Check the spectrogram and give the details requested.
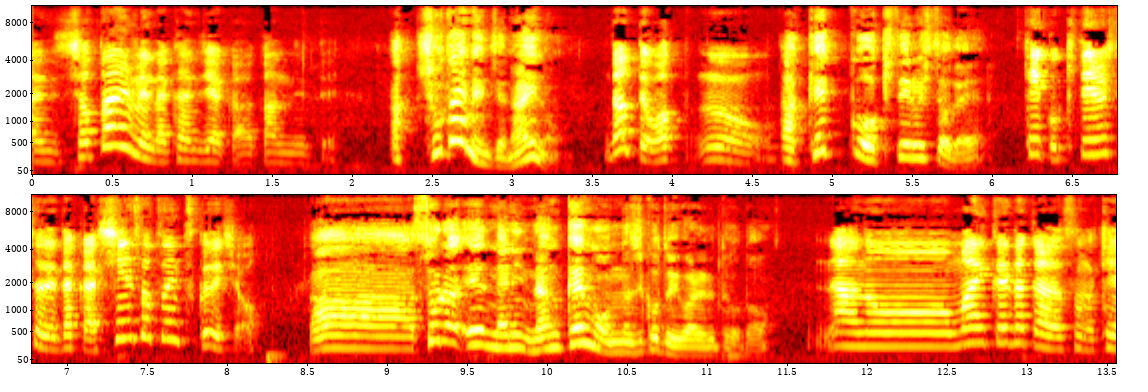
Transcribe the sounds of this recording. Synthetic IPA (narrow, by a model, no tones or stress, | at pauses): ɕo̞t̪aimẽnːakãɲ̟d͡ʑijaka̰ːkãnːẽ̞t̪e̞̰ | aɕo̞t̪aimẽ̞ɲd͡ʑanaino̞̰ | d̪at̪ːe̞oβat̪ɯ̟̃ake̞kːoːkʲi̥t̪e̞ɾɯ̟çi̥t̪o̞d̪e̞ | ke̞kːo̞ːkʲi̥t̪e̞ɾɯ̟çʲit̪od̪e̞d̪akaɾaɕĩɰ̃sot͡sɨɲ̟it͡sɨ̥kɯ̟d̪e̞ɕo̰aːso̞ɾeaenaɲ̟inãŋkaimõːnːaʑiko̞t̪o̞iβaɾe̞ɾɯ̟t̪ːekot̪o̰ | ano̞maikaid̪akaɾaso̞no̞kẽ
